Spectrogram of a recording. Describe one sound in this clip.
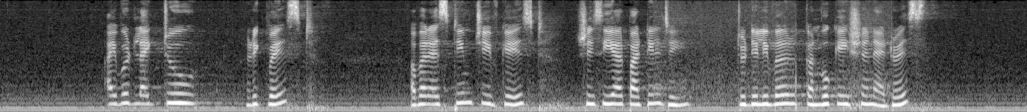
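A young woman speaks calmly into a microphone, heard through loudspeakers.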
